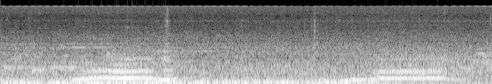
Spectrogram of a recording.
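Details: A cat in a garden, busy playing with a grasshopper, lets out two smooth, rising-then-falling meows a few seconds apart against a constant low rumble.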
